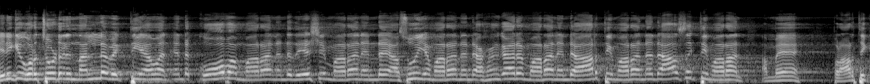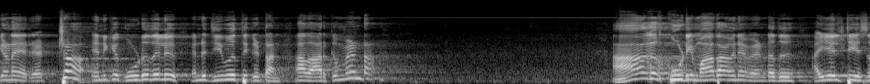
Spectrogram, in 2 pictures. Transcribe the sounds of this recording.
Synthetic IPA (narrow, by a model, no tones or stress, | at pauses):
e̞nikʲːɨkurɐt͡ɕːo̞ːɽuɾunɐlːɐʋjek̚t̪ijaːʋaːne̞nde̞ko̞ːbɐmːaːraːne̞nde̞d̪e̞ːɕjɐmːaːraːne̞nde̞ɐsuːjɐmːaːraːne̞ndeɐɦɐŋɡaːɾɐmːaːraːne̞nde̞aːrt̪imaːraːne̞nde̞aːsɐk̚t̪imaːraːn | ɐ̰mːe | praːrt̪ʰikʲːɐɳeɾe̞ʈʂɐe̞nikʲːɨkuːɽuðɐlɨe̞nde̞d͡ʑiːʋiðɐt̪ːɨkːiʈːaːnɐðaːrkumʋe̞ːɳɖɐ | aːɣɐkuːɽimaːt̪aːʋineʋe̞ːɳɖɐðɨɐjelties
